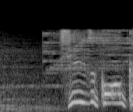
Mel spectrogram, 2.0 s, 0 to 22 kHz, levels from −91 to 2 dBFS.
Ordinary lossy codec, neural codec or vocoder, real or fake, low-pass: none; vocoder, 22.05 kHz, 80 mel bands, Vocos; fake; 7.2 kHz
